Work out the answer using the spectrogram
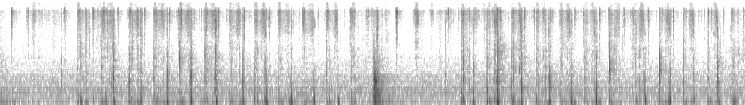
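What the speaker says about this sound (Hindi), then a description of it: "Last shuffle." Tarot cards being shuffled by hand: a quiet, continuous run of rapid papery riffles and soft slaps, heard alone for about ten seconds.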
